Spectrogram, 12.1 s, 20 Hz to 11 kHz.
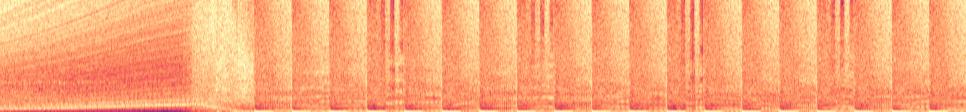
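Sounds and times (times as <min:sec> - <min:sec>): buzzy synthesizer tone rising: 0:00.0 - 0:12.0.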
